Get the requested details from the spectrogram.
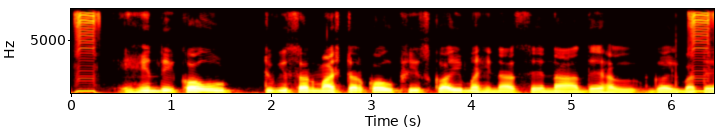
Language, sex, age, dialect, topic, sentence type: Bhojpuri, male, 60-100, Northern, banking, statement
